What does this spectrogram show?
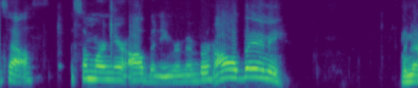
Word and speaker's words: Albany: All Benny.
